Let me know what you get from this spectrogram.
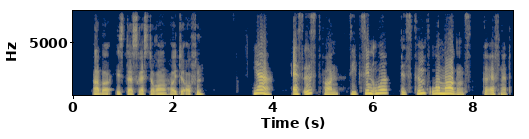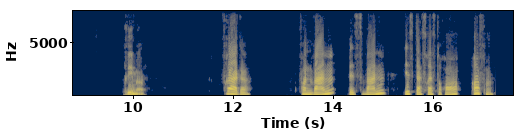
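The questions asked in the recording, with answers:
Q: Von wann bis wann ist das Restaurant offen?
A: Von 17 Uhr bis 5 Uhr morgens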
